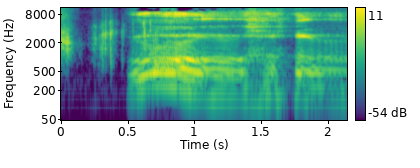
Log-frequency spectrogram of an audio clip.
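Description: A cartoon character's wordless vocal sound, a long groan-like voice that rises and falls in pitch, starting about half a second in after a couple of short clicks.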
